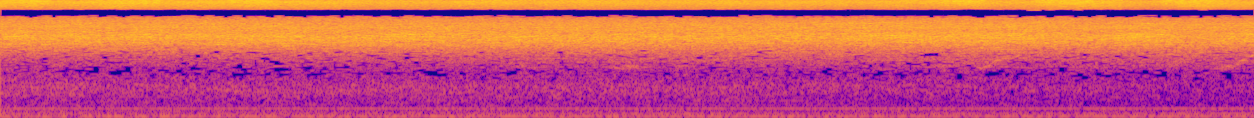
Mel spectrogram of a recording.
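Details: Summer cicada chorus in Tokyo's Shakujii Park, heard as a continuous shrill, even drone of many insects, unbroken throughout, over a quiet low background rumble.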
